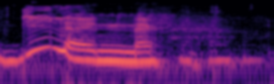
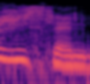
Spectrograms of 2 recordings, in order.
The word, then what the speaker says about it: Ghislaine: Vichy qui nous dit gisline se prononce Guilen voilà alors donc c'est on me l'a déjà dit VO bon voilà et nous vous avons posé la question au début de l'émission pourà pour vous demander la prononciation je préfère je préfère giselen je suis désolé alors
